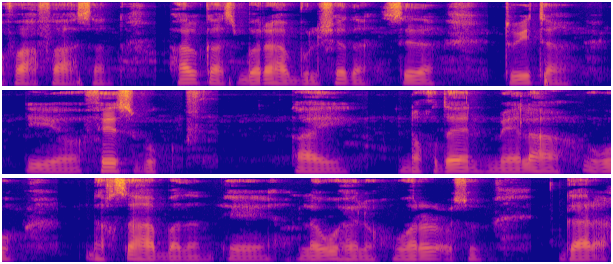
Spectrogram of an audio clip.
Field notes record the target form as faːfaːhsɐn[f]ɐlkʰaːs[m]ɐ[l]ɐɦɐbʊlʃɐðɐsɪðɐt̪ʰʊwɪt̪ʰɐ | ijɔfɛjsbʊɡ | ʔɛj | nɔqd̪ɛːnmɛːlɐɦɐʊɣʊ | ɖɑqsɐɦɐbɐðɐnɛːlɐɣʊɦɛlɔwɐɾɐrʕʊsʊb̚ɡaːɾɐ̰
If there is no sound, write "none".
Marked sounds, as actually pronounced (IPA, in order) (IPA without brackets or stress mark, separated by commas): h, b, ɾ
